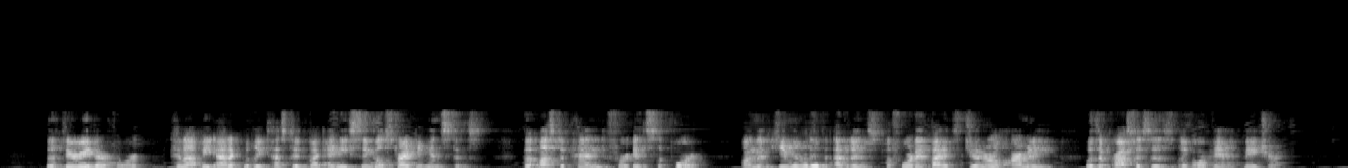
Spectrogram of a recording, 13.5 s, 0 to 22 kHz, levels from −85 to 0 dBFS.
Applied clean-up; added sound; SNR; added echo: neural mask model DeepFilterNet 3.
